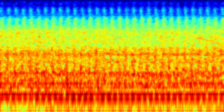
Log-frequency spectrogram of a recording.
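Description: Helicopter in flight heard through the onboard reporter's open microphone: a steady drone with a rapid, even pulsing from the rotor.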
